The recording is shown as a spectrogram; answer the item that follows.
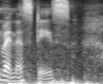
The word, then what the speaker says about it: Wednesdays: So here P and here Wednesdays. So of course here D is silent.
